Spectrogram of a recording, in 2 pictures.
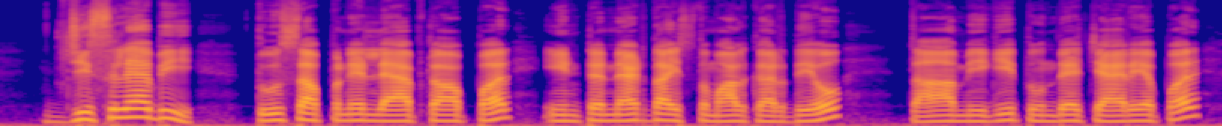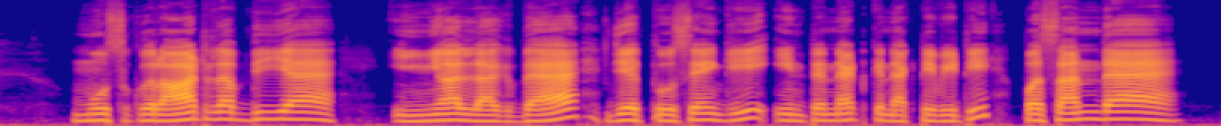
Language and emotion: Dogri, happy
